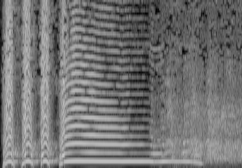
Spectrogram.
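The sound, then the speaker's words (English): A dog outside gives three short, loud barks, then a long sustained howl that holds its pitch before sliding down and fading at the end. “I'm not sure if you can hear it, but the dog is barking outside”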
